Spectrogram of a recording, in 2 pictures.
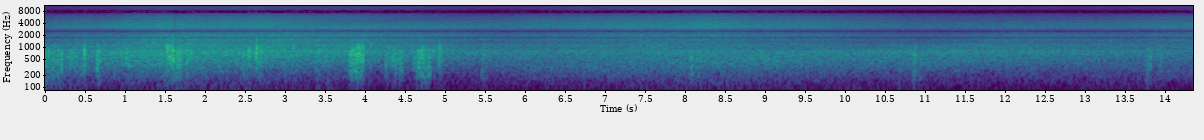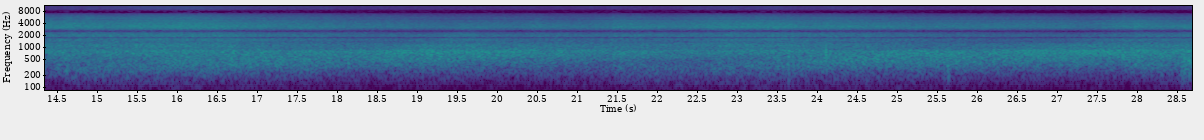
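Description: Sea waves breaking and washing up a pebble beach in a steady rushing surf. It is louder, with several sharper crashes, in the first few seconds, then settles into an even wash.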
